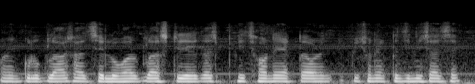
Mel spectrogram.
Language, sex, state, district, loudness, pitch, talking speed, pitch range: Bengali, male, Tripura, West Tripura, -14 LUFS, 140 Hz, 175 wpm, 140-145 Hz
